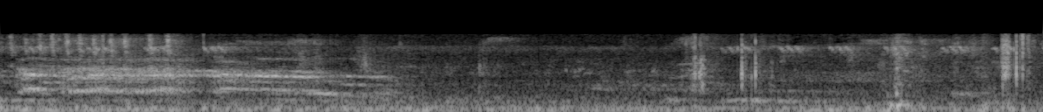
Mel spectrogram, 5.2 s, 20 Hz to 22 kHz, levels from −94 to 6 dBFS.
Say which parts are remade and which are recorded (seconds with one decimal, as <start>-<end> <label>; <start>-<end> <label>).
0.0-5.2 remade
